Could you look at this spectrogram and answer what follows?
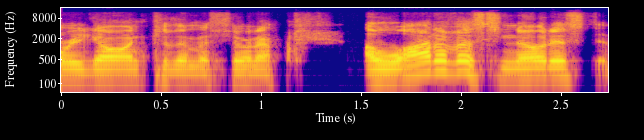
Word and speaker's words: Mithuna: So I notice here with the next one, the Mithuna. Am I pronouncing that correct? Sure. Is it Mithuna? Is that correct? Mithuna.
